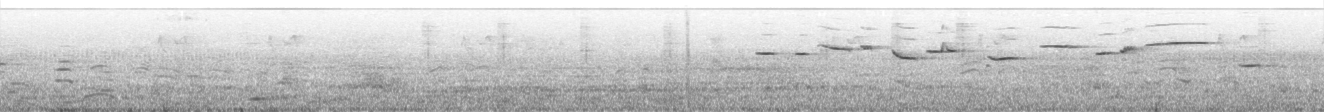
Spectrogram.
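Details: Blue whistling thrush singing in Hunza in front of a guesthouse under construction near a cafe; thin high whistled phrases, sliding and fluttering, arrive in the second half over a steady low rumble of background noise.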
